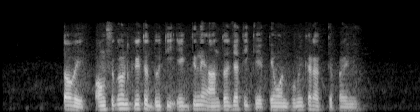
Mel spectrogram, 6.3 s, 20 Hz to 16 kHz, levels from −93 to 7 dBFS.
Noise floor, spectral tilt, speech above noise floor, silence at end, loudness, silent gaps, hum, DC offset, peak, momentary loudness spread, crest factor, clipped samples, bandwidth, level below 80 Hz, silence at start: -73 dBFS; -7 dB/octave; 55 dB; 0.95 s; -19 LUFS; none; none; under 0.1%; -2 dBFS; 9 LU; 18 dB; under 0.1%; 7.4 kHz; -58 dBFS; 0.95 s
